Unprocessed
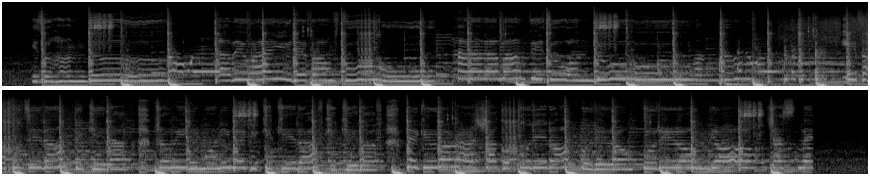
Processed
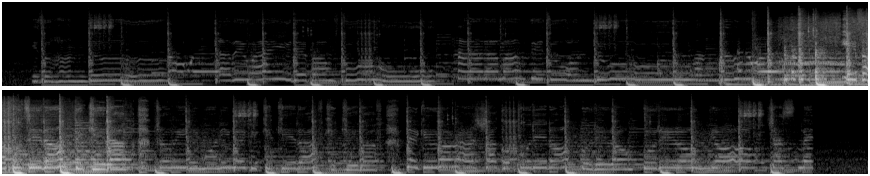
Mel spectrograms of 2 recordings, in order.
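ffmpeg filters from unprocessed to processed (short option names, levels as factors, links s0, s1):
-af "volume=2.66,afade=t=in:st=6.41:d=1.03:silence=0.446684,afade=t=in:st=7.44:d=0.47:silence=0.298538,afade=t=out:st=9.79:d=0.43:silence=0.251189"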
